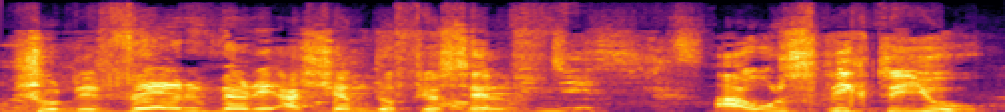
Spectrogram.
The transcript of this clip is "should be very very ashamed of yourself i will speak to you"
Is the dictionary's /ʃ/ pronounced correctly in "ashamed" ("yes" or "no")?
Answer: yes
